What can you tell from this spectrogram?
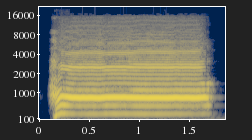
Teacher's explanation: With the ha, you release the air quickly and it runs out so quickly.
